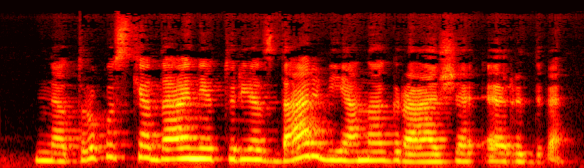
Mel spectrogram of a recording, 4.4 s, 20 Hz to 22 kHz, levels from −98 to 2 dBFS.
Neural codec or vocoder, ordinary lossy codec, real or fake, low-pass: none; MP3, 64 kbps; real; 19.8 kHz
